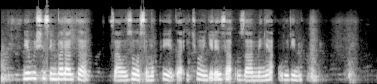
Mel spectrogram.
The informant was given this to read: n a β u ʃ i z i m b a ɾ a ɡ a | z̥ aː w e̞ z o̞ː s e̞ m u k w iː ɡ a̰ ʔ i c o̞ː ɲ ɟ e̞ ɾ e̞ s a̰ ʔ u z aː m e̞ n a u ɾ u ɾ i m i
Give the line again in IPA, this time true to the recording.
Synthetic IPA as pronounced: n i β u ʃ i z i m b a ɾ a ɡ a | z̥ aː w e̞ z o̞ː s e̞ m u k w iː ɡ a̰ ʔ i c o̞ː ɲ ɟ e̞ ɾ e̞ z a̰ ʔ u z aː m e̞ ɲ a u ɾ u ɾ i m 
